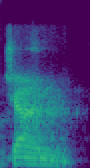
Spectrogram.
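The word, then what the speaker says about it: จันทร์: Just like Monday, it is written one Chandra, one means day, one Chandra, moon day, Monday, but they pronounce one Chan.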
